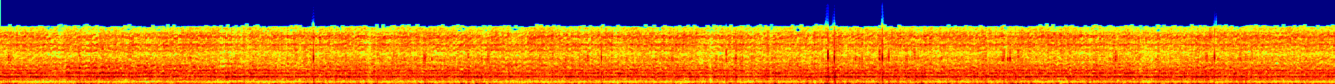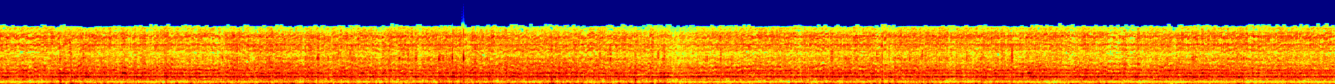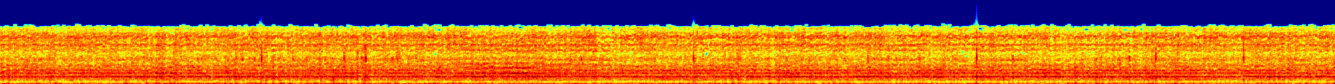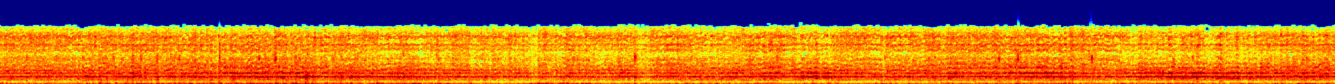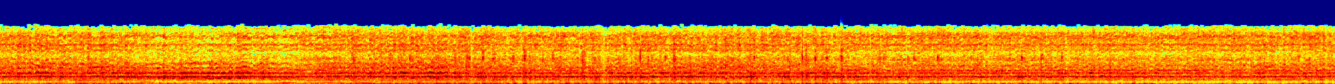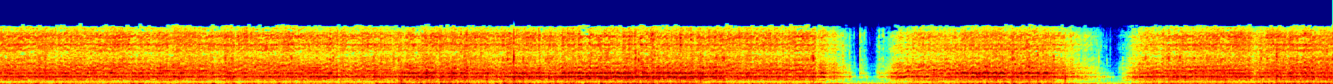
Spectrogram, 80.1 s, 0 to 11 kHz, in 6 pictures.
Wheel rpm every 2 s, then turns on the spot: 160, 160, 160, 160, 170, 160, 160, 170, 160, 160, 150, 160, 160, 160, 160, 160, 160, 160, 160, 160, 160, 160, 160, 160, 160, 160, 170, 160, 160, 160, 160, 160, 160, 160, 160, 160, 170, 110, 110, 130.
none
